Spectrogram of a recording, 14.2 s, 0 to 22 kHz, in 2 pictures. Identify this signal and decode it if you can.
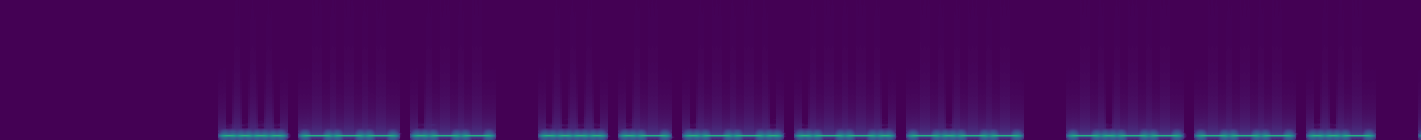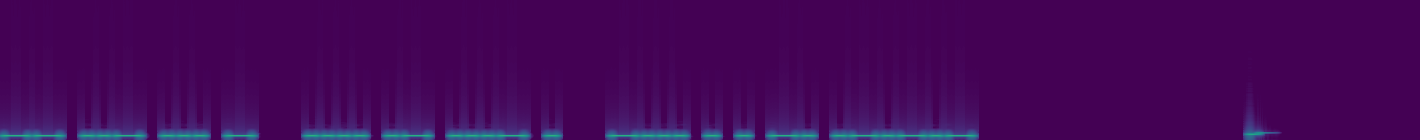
Morse code, heard as a keyed tone, about 28 wpm, 700 Hz. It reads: HOW HAPPY YOU MUST HAVE BEEN.
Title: Sentences from Top 1000 Words 30wpm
